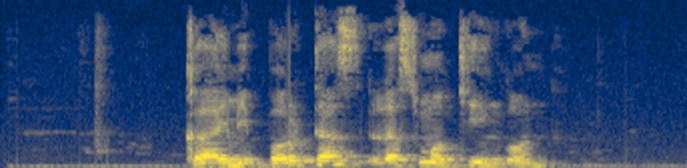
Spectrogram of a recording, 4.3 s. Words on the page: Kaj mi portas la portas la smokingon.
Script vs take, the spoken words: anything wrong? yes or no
yes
